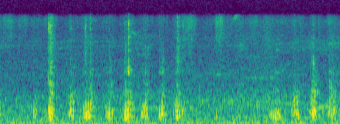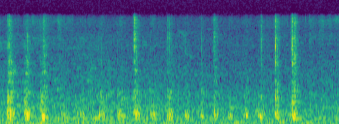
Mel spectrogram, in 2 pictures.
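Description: Fingernails scratching and picking at a DTF transfer print on fabric to lift it off, in short scrapes a few times a second, with quicker runs of scrapes in the middle.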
